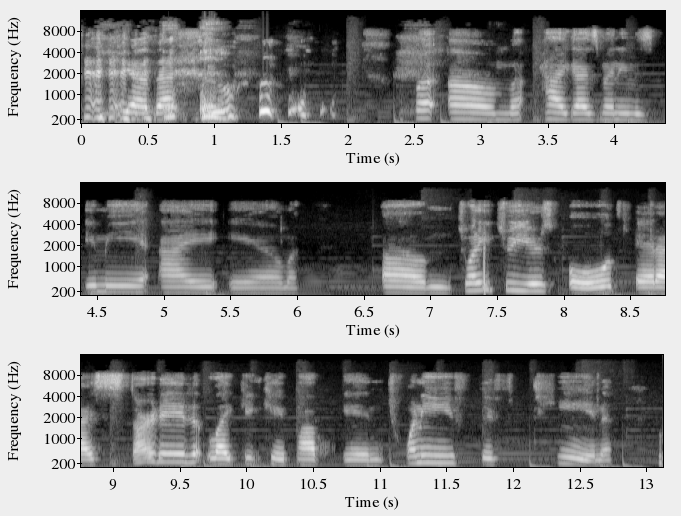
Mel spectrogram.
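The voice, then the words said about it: Rough morning voice. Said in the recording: “Excuse my voice. ... Morning voice.”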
